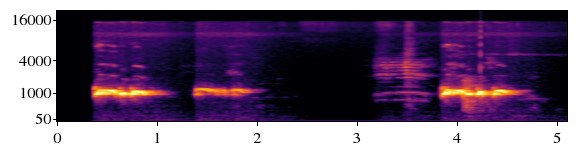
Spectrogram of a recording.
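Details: Local zebra dove of the black cemani type, singing actively as a lure to get silent doves singing: two soft, throbbing, pulsed coo phrases under a second long, a faint murmur, then another rolling coo phrase.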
